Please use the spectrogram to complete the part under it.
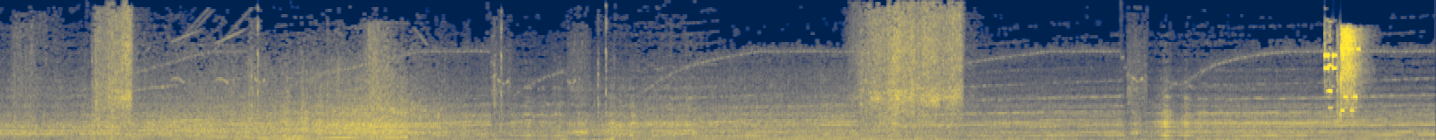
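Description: A racing car engine roars and revs through the gears.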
